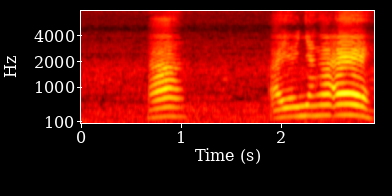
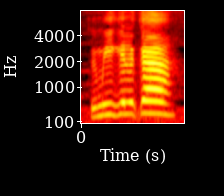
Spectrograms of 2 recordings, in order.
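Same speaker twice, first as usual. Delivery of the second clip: loud order; 5 semitones higher, 14 dB louder than usual. Real, not acted. Ordering cat to stop.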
